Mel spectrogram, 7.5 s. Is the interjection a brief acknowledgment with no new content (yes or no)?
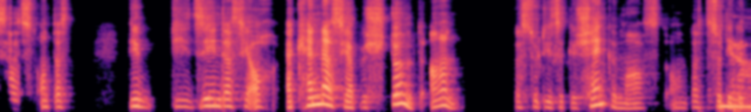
no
